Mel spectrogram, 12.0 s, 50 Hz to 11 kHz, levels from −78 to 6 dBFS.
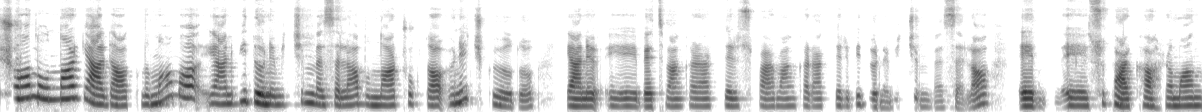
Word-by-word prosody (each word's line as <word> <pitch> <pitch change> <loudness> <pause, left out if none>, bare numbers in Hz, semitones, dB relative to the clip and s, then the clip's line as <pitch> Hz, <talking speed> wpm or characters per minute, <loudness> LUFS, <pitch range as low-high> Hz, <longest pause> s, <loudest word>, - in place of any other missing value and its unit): şu 355 - -1
an 380 +2 +5
onlar 345 +1 +6
geldi 220 - +5
aklıma 210 - 0
ama 380 -4 +3
yani 225 -1 -1
bir 285 -1 -3
dönem 215 -4 +7
için 225 +5 -10
mesela 200 -1 -2
bunlar 195 -1 0
çok 225 -1 -12
daha 185 0 +1
öne 250 +9 -1
çıkıyordu. 165 -6 -7 0.3
Yani, 175 -2 +2
iii, 175 -1 -6
Batman 170 +1 -3
karakteri, 175 0 -7
Superman 175 0 -8
karakteri 175 0 -11
bir 215 0 -9
dönem 145 -5 -9
için 160 0 -17
mesela, 145 +11 -6 0.3
emm, 175 -1 +3 0.2
eee, 180 -1 -2
süper 180 -3 +1
kahraman 185 0 -1
185 Hz, 150 wpm, -22 LUFS, 175-225 Hz, 0.3 s, dönem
